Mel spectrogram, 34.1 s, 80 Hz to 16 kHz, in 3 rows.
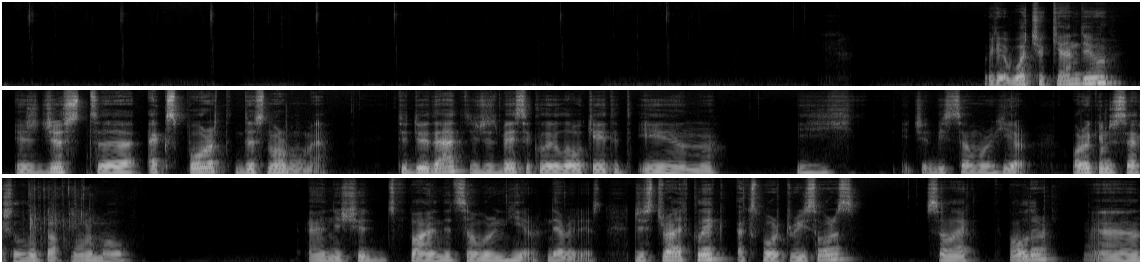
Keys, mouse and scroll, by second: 0.0 alt+middle click, 0.5 alt+middle click, 1.2 alt+middle click, 2.8 alt+middle click, 3.2 alt+middle click, 4.0 alt+middle click, 4.4 alt+click, 5.0 alt+middle click, 5.4 alt+scroll down 1, 5.7 alt+middle click, 6.1 alt+middle click, 6.7 alt+middle click, 7.9 alt+right click, 14.9 click, 15.2 click, 16.2 click, 18.8 click, 19.8 middle click, 20.1 middle click, 21.4 click, 21.9 click, 24.4 middle click, 24.4 scroll up 1, 27.8 click, 28.3 right click, 30.1 click, 31.8 click, 33.1 click.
